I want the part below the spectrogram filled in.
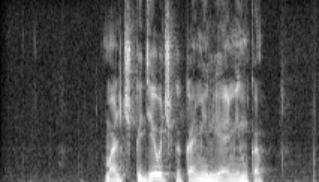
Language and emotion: Russian, neutral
